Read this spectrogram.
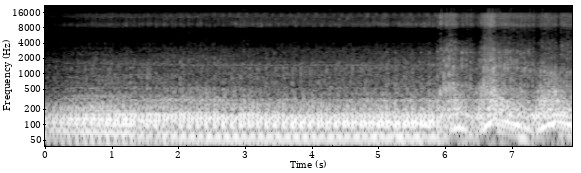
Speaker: Once again, these are the Cobra slip-ons on the VTX 1300R 2005. Haven't done the carb work yet, or the breather kit.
